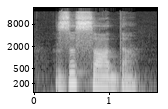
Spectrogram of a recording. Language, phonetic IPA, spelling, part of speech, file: Ukrainian, [zɐˈsadɐ], засада, noun, Uk-засада.ogg
- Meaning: 1. ambush 2. base, basis, foundation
